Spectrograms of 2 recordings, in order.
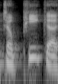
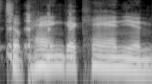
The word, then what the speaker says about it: Topanga Canyon: Canyon is a place I kept thinking you were mispronouncing Topeka Kansas no not Topeka Kansas it's Topanga Canyon California okay all right moreover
